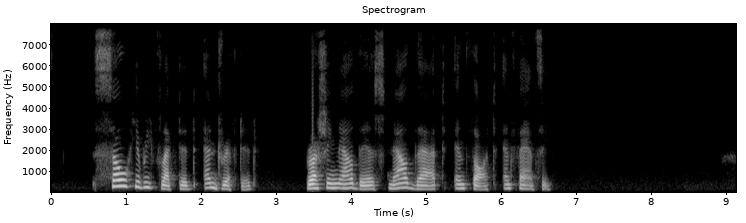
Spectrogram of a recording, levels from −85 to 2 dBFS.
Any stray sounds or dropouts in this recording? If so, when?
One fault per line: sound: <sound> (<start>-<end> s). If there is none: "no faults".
no faults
